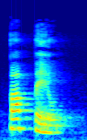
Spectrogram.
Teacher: Quando ele está no final da palavra, a gente vai subir a língua lá no céu da boca.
